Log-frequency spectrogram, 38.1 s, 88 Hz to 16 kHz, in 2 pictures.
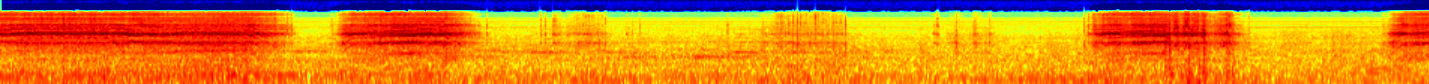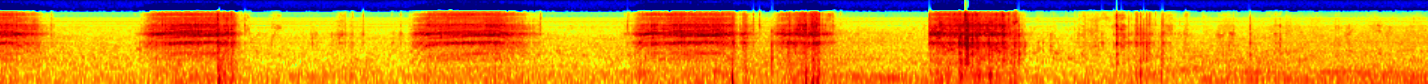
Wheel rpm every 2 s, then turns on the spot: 160, 120, 90, 10, 0, 10, 10, 100, 20, 50, 60, 30, 80, 30, 80, 50, 60, 0, 0.
10-14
